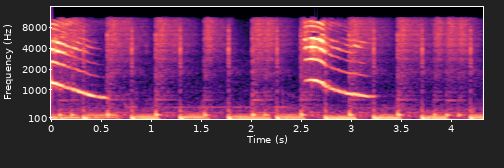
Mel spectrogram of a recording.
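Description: Two cat meows about two and a half seconds apart, each a single call falling in pitch, over background music with a steady beat.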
